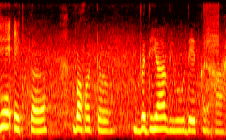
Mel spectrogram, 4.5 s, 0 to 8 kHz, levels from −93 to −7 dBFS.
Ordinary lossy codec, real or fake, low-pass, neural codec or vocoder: none; fake; 7.2 kHz; codec, 16 kHz, 8 kbps, FreqCodec, larger model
